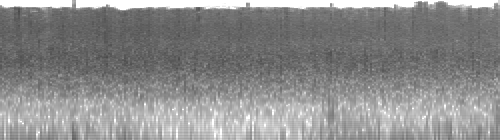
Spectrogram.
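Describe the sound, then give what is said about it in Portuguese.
A studio audience applauds after a musical performance on a television program, a loud, dense, continuous clapping that holds steady for the whole clip without a break. “Muitos aplausos.”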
